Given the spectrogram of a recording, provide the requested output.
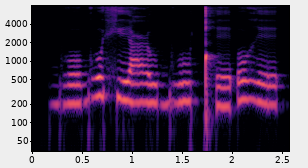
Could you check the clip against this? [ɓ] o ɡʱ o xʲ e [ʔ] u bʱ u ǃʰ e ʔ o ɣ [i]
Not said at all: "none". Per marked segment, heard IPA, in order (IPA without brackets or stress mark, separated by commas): bʱ, ʕ, e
